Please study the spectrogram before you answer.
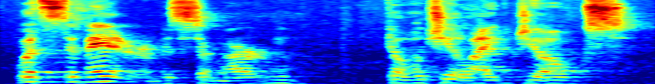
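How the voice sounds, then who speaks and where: An actor playing a coolly mocking gangster enforcer in a crime radio play, with deliberate, sardonic delivery. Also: male voice, mid-range voice, lively intonation, a bit bright, close to an everyday voice. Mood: mocking threat. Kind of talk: 1940s crime radio drama acting. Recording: echoey room, distant mic, background noise.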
